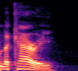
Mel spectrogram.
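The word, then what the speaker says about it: le Carré: The second person to correct me on the pronunciation. It's John Le Carre. I'm such an idiot. – I think so, yeah. – Anyway, John Le Carre.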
